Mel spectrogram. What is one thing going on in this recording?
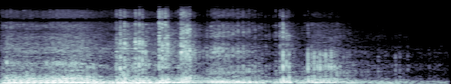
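A motorcycle engine revs loudly with deep roars.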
